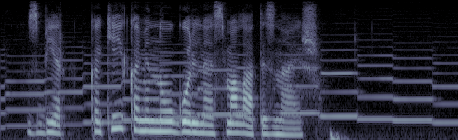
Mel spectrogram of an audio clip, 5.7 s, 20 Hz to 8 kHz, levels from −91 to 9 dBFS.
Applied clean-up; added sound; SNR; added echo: none; Wind instrument, woodwind instrument; 14 dB; none.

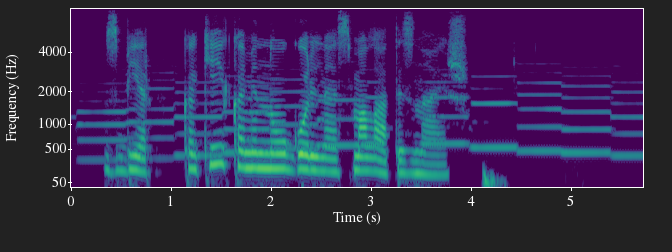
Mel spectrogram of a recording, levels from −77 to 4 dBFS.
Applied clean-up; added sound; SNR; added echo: classical method spectral subtraction.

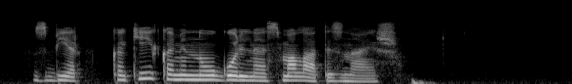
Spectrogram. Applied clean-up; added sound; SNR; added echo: none; none; none; none.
